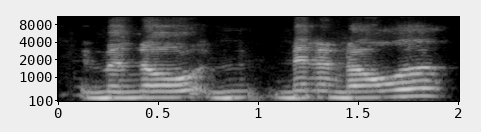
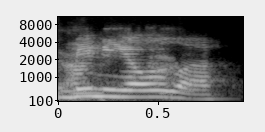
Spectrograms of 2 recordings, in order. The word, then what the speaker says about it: Mineola: there i'll get there minna long island i'm not saying it correctly mineola minneola okay thank you and it was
